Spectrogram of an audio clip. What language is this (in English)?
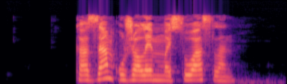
Mari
